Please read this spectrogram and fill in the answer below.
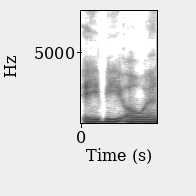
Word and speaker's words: Avon: A ben. Is that how I pronounce it? Yep. Like the makeup company.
